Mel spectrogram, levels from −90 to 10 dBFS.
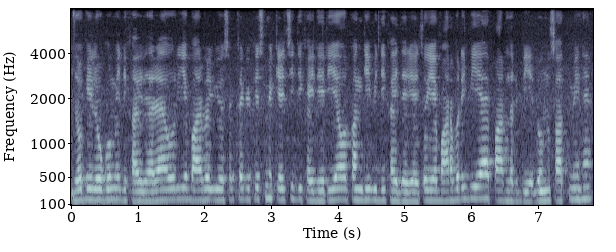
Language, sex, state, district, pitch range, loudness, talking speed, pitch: Hindi, male, Rajasthan, Bikaner, 150-165 Hz, -16 LUFS, 315 wpm, 160 Hz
